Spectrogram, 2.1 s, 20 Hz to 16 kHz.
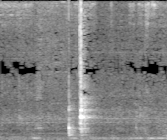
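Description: Two sharp clicks of hard plastic close together about a second in, as a small printed card case and card pack are handled. Under them, the faint steady hum of an Elegoo Neptune 4 Plus 3D printer running a print.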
